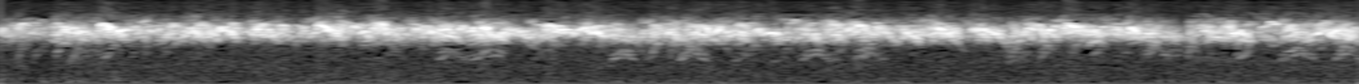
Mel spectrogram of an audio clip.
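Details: Dawn chatter of house sparrows: countless short, high chirps merging into one continuous twittering din, with a few lower notes repeated now and then beneath it.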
